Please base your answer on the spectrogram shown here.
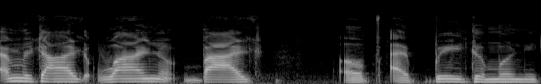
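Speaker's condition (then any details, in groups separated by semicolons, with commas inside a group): Cerebral palsy; present from birth, not an intellectual disability; typing messages often easier than speaking one-on-one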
